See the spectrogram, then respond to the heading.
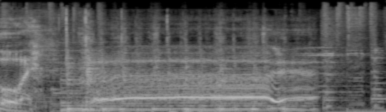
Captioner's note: vocalises gruffly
